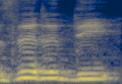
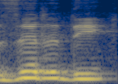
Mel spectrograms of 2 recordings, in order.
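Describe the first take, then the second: No difference in how they are said.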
